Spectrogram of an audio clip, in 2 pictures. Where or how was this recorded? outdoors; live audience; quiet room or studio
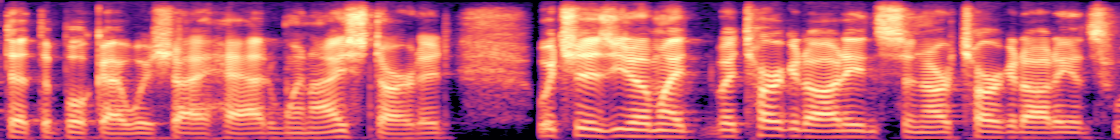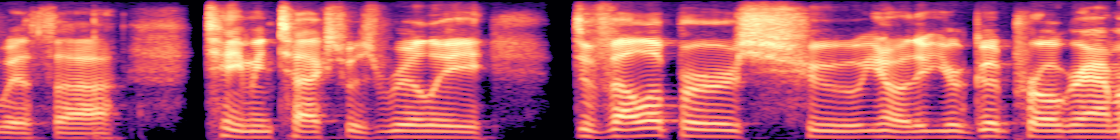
quiet room or studio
